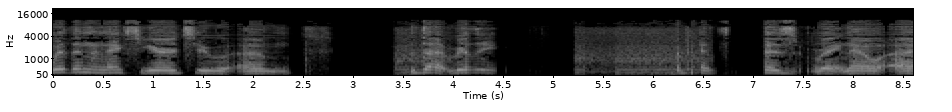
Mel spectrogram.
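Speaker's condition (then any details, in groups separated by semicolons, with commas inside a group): Cerebral palsy; can speak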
